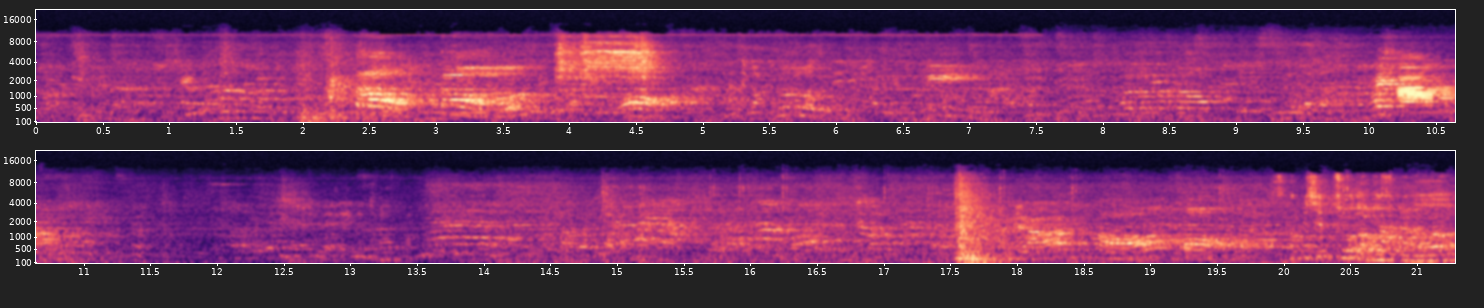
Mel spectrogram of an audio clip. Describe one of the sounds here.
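Young men talk and call out in a large echoing hall.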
